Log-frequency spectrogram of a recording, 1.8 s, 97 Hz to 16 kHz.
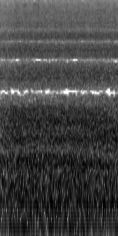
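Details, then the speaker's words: Lennox upstairs heat pump, blower drawing 1.4 A with the electric heater on: steady even air rush with no squeal, rattle or grinding; blower motor turns freely and works, failed ice cube relay to be replaced. "So we know that this blower is working and everything is gonna"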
